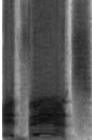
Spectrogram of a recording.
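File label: advance, english, female; XBOX; enemy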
